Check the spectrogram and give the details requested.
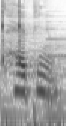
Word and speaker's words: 때비누: In Korea, it is called taepinu, or how is it pronounced?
